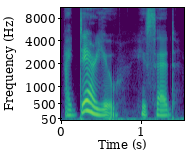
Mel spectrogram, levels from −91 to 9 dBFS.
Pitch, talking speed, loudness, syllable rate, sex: 185 Hz, 195 wpm, -20 LUFS, 4.0 syllables/s, female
